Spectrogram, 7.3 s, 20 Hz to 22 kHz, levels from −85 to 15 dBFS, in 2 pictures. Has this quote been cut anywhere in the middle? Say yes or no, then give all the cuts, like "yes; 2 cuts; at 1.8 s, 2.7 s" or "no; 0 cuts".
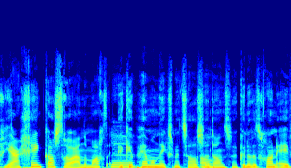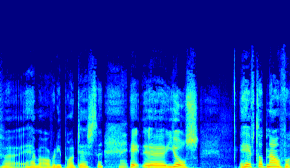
yes; 1 cut; at 1.4 s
